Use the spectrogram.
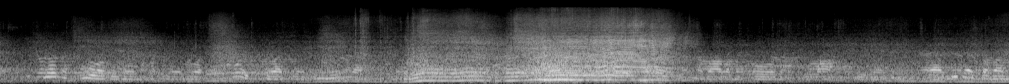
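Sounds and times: rally car engine revving: 0.5s - 10.0s.

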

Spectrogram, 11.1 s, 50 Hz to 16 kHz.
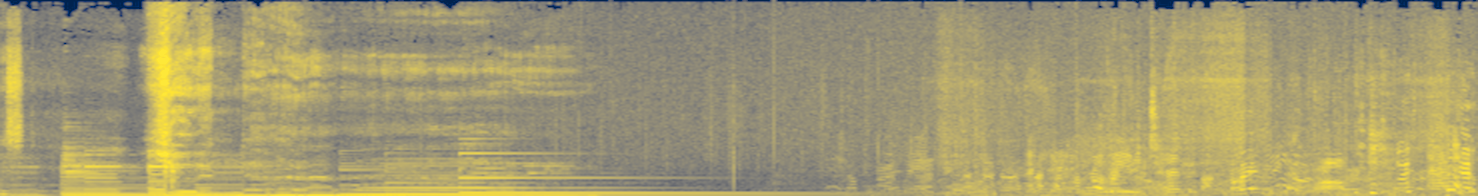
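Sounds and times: person singing: 0.0s - 5.0s
acoustic guitar: 0.0s - 11.0s.

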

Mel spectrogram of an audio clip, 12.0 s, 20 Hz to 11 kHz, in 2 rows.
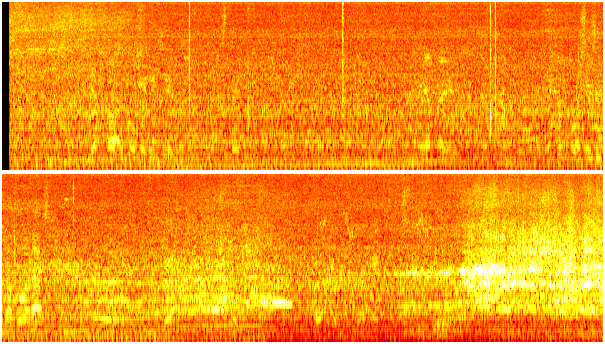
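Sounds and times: distant car engine driving: 0.1s - 12.0s
indistinct voices: 0.8s - 11.0s.

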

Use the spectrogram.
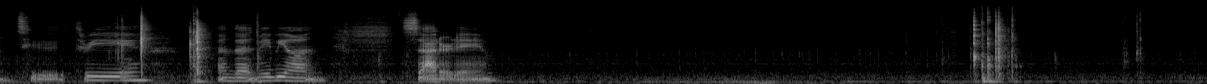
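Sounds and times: pen scratching on paper: 4.4s - 9.6s
marker pen clicks and taps: 5.7s - 10.3s.

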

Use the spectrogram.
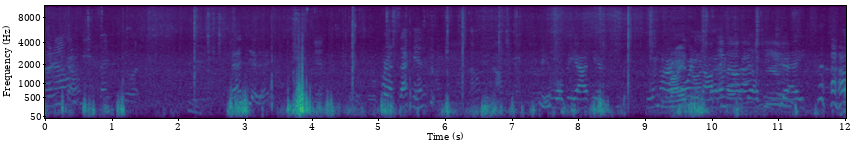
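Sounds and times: people talking nearby: 0.0s - 1.6s, 2.2s - 12.0s.

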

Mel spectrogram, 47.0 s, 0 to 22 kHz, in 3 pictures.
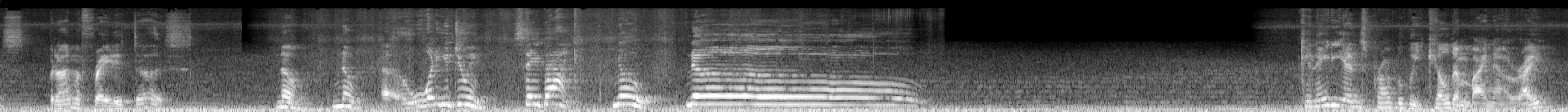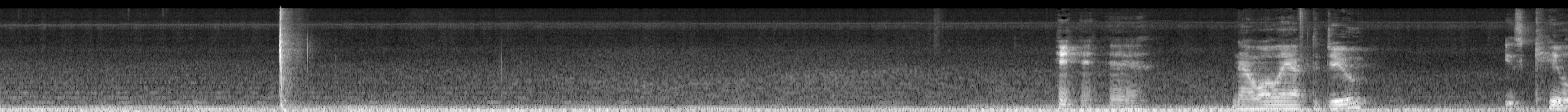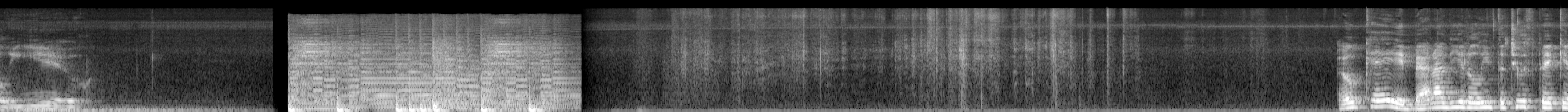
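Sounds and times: low steady hum: 0.0s - 34.1s, 37.3s - 47.0s
paper rustling on carpet: 3.2s - 6.8s, 37.6s - 44.5s
sharp stab swish: 18.4s - 18.8s.

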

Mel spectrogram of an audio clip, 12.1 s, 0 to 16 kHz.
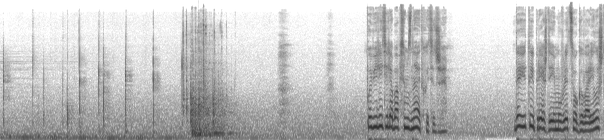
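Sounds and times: woman breathing in: 5.6s - 6.8s
woman speaking: 7.3s - 9.1s, 10.3s - 12.0s.

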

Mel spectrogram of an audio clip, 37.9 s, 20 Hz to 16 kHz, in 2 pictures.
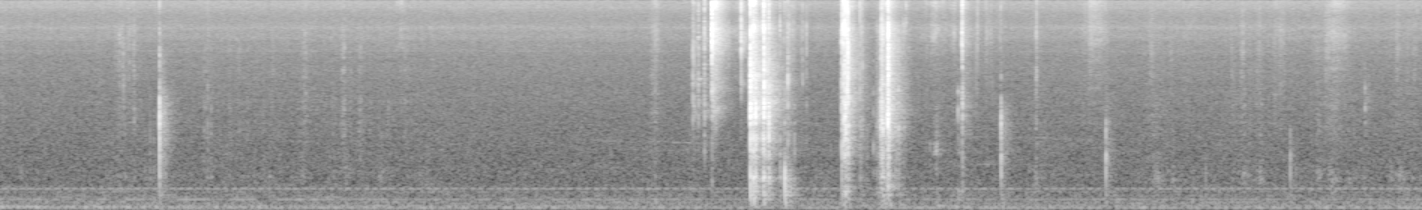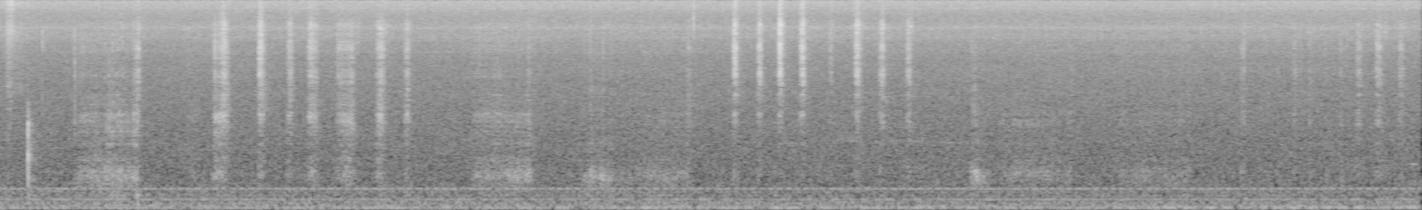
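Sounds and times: marker scratching on paper: 36.2s - 37.9s.

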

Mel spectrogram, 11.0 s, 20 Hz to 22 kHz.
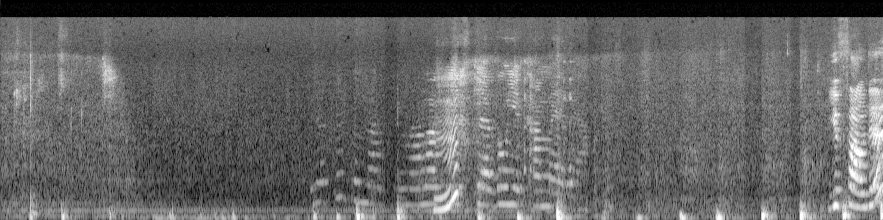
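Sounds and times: steady low hum: 0.0s - 11.0s
bare feet padding on floor: 3.9s - 11.0s.

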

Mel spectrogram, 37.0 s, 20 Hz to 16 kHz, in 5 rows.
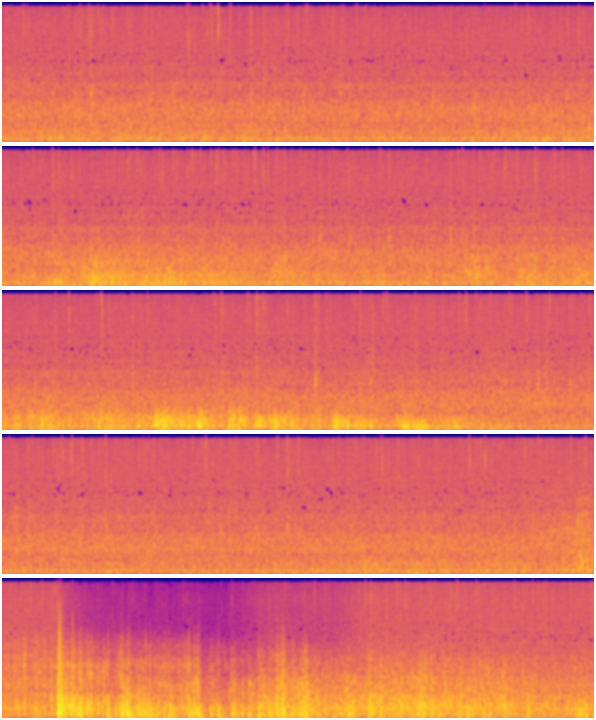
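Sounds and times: rain hissing: 0.0s - 37.0s
thunder rolling: 13.2s - 20.7s, 28.9s - 37.0s
sharp thunderclap: 29.1s - 37.0s.

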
